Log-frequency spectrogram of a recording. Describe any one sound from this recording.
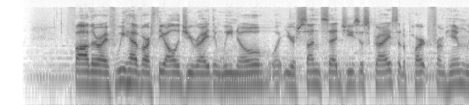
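A man speaks through a microphone to an audience.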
